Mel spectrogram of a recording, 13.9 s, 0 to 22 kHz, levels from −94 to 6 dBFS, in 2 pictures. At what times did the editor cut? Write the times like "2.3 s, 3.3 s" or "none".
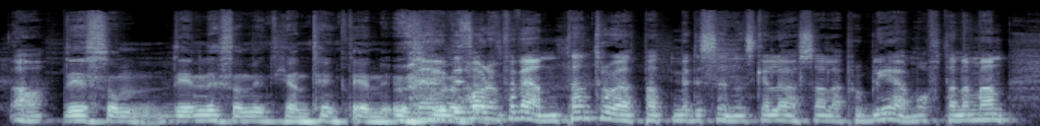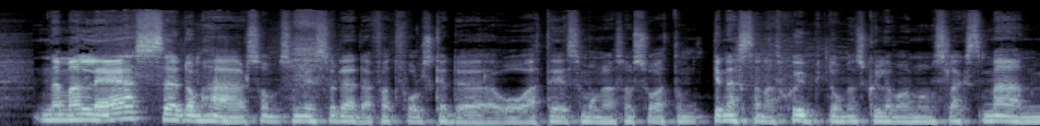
2.3 s, 8.6 s, 11.1 s, 11.7 s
